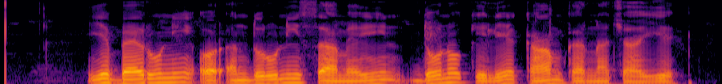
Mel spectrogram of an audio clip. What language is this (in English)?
Urdu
